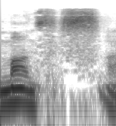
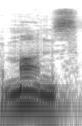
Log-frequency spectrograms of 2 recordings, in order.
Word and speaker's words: months: 如果加了 s，你不要读成 months 啊，直接读 z sound 就好了。 months 啊，for 18 months。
